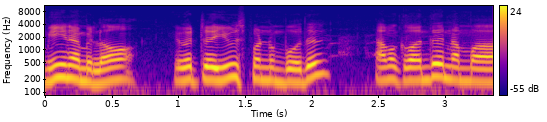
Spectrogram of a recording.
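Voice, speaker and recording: Pitched high for a man, his voice shows ordinary pitch variation and sounds dry, with no echo. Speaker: retired civil servant turned organic farmer. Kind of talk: interview, farm walkthrough explanation. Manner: halting, many fillers and repetitions. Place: farm machine.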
